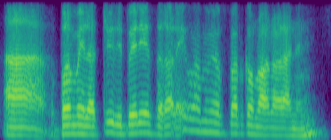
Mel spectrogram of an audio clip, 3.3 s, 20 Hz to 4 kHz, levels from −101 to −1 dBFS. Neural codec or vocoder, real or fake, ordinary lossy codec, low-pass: codec, 16 kHz in and 24 kHz out, 0.4 kbps, LongCat-Audio-Codec, fine tuned four codebook decoder; fake; none; 3.6 kHz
